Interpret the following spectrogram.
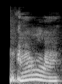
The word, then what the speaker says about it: Allah: Nah, berarti alef lamet dibacanya Allah, A-L-L-A bang, gitu loh.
